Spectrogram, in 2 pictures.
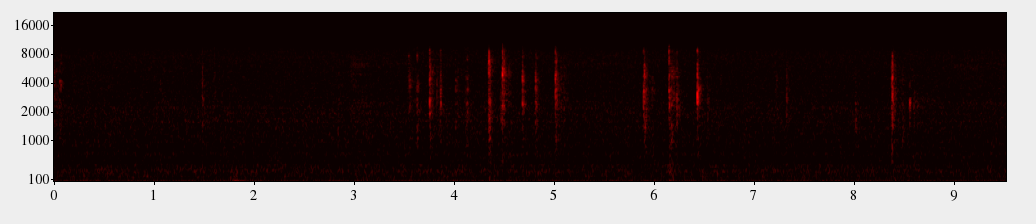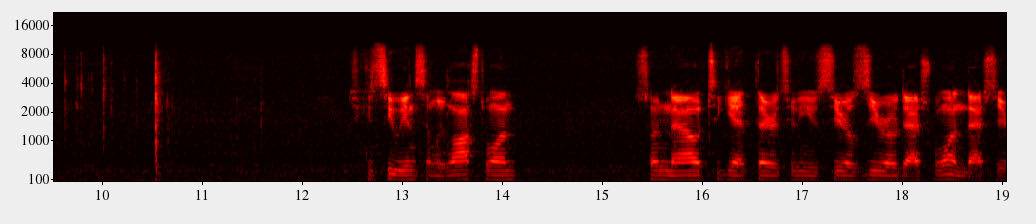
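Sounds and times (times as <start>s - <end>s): low steady hum: 0.0s - 19.0s
keyboard typing clicks: 3.5s - 5.2s, 5.9s - 6.6s, 8.4s - 8.6s, 9.6s - 10.7s.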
